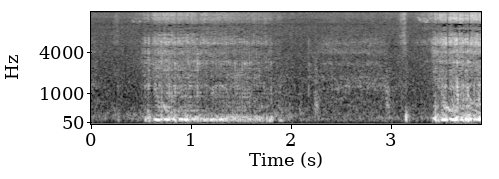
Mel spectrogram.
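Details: Adult woman (wife) asleep: low, fluttering rumbles on breathing, two episodes within a few seconds; snoring.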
